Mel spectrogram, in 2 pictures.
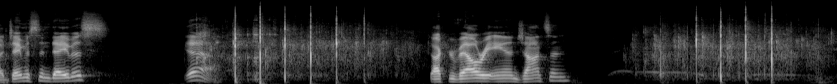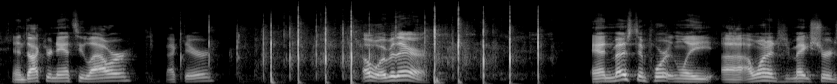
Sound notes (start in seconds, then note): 2.1 applause; 6.2 applause; 10.4 applause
